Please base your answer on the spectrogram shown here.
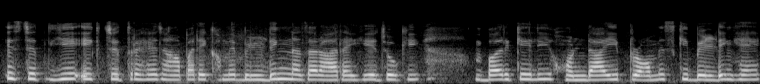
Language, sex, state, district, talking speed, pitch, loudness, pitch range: Hindi, female, Chandigarh, Chandigarh, 180 wpm, 225 Hz, -16 LUFS, 215-235 Hz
